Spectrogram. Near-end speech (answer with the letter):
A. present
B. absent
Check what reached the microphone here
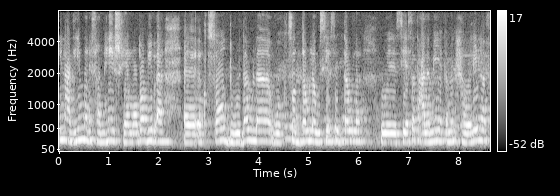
A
